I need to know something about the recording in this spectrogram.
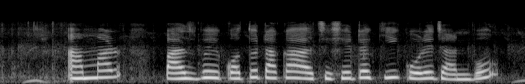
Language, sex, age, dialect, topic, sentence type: Bengali, female, 18-24, Rajbangshi, banking, question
